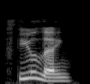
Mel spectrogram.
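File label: "fuelling", British English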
